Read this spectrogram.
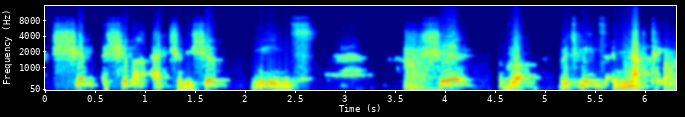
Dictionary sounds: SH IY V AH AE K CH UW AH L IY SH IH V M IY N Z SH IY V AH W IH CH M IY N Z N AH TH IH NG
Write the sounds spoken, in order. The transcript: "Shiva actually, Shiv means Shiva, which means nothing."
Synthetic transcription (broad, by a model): SH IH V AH AE K CH UW AH L IY SH IH V M IY N Z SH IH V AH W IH CH M IY N Z N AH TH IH NG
